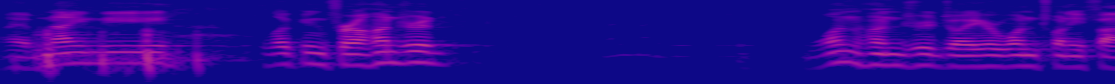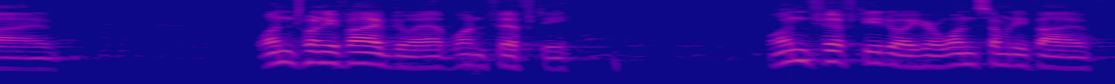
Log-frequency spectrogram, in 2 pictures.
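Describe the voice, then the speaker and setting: A man's voice: mid-range voice, moderate pace, long pauses, rough recording. A man working as an auctioneer at a live auction, calling bids and lots in short, clipped, repetitive phrases with polite asides. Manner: repetitive, clipped bid calls with polite thanks. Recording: clearly audible background hiss.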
